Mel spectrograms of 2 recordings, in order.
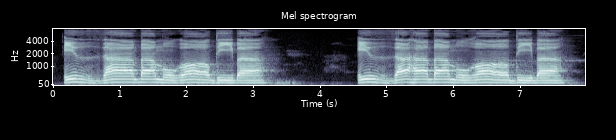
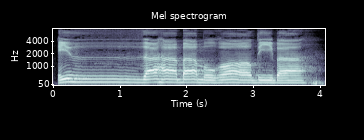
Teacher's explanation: zal yang pertama dimasukkan ke huruf zal yang kedua sambil ditekan. · Kalau ditekan itu ada tasdidnya, kalau ditahan ya ditahan agak lama, itu namanya ditahan. Jadi kalau idgham mutamatsilan itu cukup ditekan tapi tidak ditahan.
